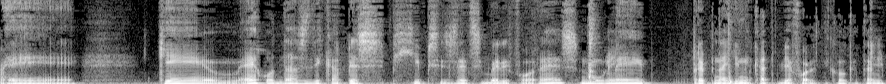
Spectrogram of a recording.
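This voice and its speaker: A man speaks at a medium pitch and a fairly slow pace in a dark, mellow, somewhat breathy tone, with very even loudness and lively intonation. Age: 40s. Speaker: design entrepreneur. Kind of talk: casual interview.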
